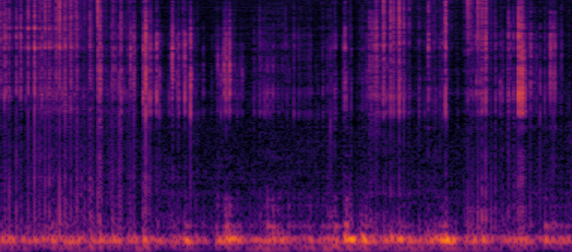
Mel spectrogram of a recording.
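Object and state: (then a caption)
Metal microphone grille. Fingernails of both hands scratch across a black metal mesh microphone head. The result is a dense, low rumbling rasp with a steady deep hum underneath. Brief bright scratchy bursts flicker over it, with louder swells near the end.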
